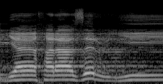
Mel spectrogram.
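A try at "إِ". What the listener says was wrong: এটা ই বলা যাবে না, ই ই জিবার মধ্যখান থেকে ই।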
